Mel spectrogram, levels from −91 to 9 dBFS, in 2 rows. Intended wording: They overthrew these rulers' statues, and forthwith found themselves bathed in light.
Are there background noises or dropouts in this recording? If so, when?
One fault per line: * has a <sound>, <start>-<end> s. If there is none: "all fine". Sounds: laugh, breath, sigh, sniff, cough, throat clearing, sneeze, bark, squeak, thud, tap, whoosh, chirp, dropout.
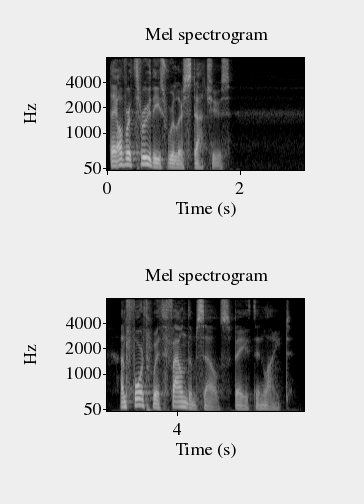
all fine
